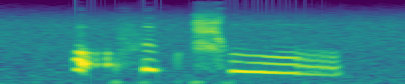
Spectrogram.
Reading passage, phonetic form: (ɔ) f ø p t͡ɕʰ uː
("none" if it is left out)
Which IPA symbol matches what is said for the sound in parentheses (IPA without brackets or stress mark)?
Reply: ɔ̰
